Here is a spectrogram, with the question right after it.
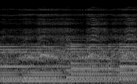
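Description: Crows caw loudly and harshly nearby in short repeated calls while chasing a great horned owl in the daytime.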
